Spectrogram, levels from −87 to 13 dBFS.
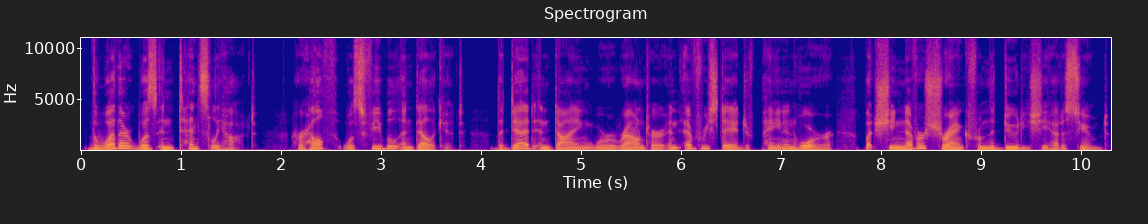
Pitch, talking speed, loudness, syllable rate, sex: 150 Hz, 205 wpm, -18 LUFS, 5.8 syllables/s, male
